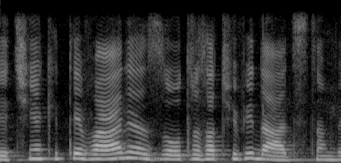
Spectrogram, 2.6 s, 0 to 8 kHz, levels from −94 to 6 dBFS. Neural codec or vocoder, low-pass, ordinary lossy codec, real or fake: none; 7.2 kHz; none; real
